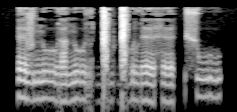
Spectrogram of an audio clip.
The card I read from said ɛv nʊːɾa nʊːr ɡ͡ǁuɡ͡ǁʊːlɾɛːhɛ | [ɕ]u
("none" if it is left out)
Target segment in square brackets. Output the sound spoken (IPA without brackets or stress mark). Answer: ʃ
